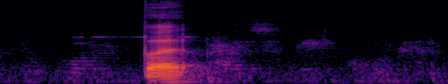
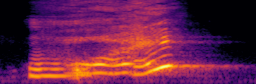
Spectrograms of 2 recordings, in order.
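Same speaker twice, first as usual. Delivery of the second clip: loud, high shocked "What?"; shocked shout; 8 semitones higher, 16 dB louder than usual. Retold or imitated. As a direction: blurt it out in disbelief. Shocked reaction to toothless player.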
